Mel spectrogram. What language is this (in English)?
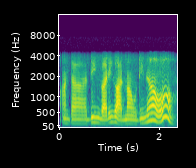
Nepali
